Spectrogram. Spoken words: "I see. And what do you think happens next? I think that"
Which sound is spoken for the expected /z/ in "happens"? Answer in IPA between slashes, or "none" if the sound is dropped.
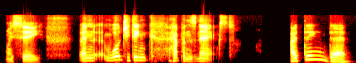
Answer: /z/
